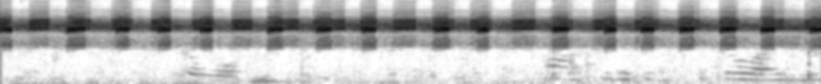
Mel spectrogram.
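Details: Cicadas singing at the Pitsunda resort in Abkhazia in summer: loud, grating buzz throbbing in regular pulses roughly two and a half per second, with a few faint bird chirps in the background.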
